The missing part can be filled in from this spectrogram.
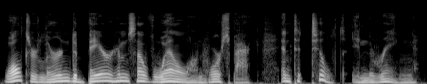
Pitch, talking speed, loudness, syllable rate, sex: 120 Hz, 195 wpm, -19 LUFS, 4.9 syllables/s, male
